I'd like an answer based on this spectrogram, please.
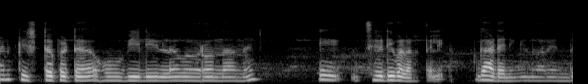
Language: Malayalam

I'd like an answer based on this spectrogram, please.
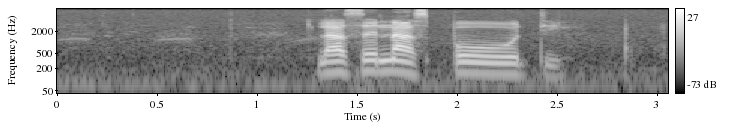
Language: Swati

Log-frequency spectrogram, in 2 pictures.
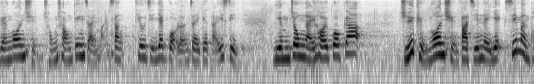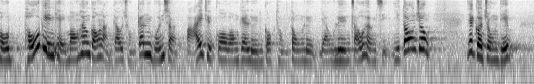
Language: Cantonese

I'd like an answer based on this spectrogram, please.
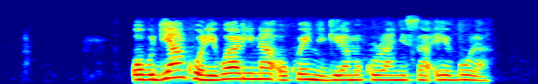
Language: Ganda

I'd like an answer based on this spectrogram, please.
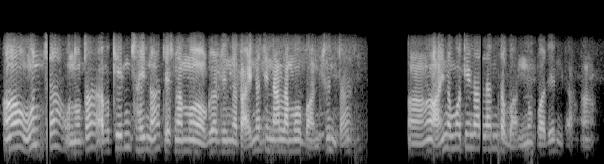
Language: Nepali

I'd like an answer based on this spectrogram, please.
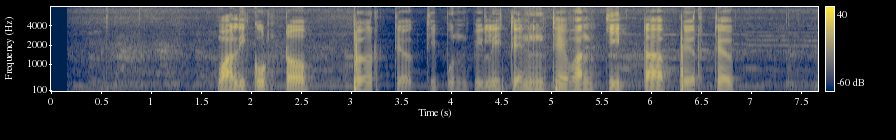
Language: Javanese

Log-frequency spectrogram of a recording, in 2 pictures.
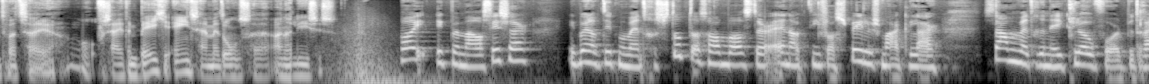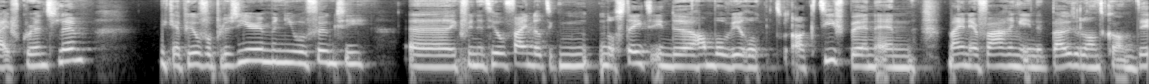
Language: Dutch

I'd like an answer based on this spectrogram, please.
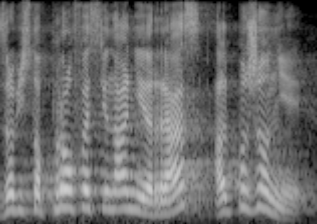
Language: Polish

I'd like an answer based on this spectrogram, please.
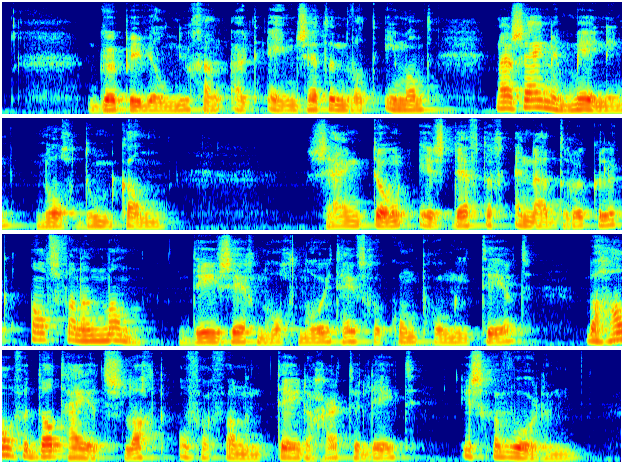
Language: Dutch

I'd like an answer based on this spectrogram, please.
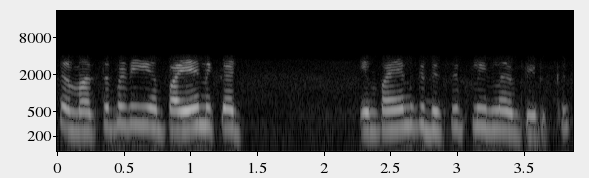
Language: Tamil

